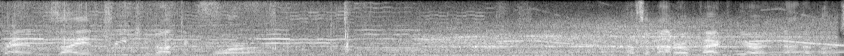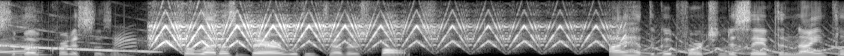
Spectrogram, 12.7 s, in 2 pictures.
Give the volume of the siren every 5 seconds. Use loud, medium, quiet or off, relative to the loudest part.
medium, loud, medium.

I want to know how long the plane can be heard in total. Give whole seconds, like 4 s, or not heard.
6 s.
